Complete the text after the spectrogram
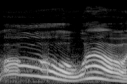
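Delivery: high, drawn-out ooh of wonder; wondering exclamation. Retold or imitated. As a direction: marvel aloud as if showing a small child pictures. Mother shows child the orphanage pictures.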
